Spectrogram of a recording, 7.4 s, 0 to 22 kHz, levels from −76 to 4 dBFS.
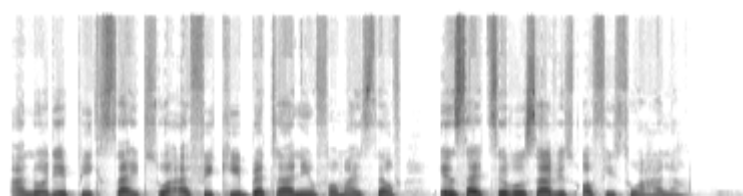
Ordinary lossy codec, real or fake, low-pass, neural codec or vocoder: none; real; none; none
